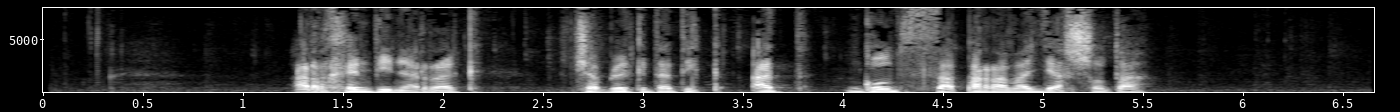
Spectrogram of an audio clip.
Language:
Basque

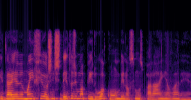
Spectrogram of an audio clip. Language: Portuguese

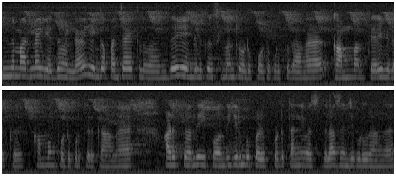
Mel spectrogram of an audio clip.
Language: Tamil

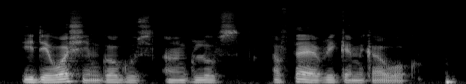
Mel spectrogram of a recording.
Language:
Nigerian Pidgin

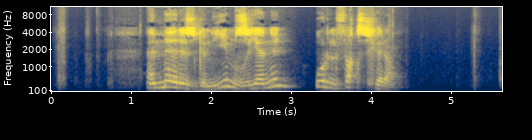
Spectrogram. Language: Kabyle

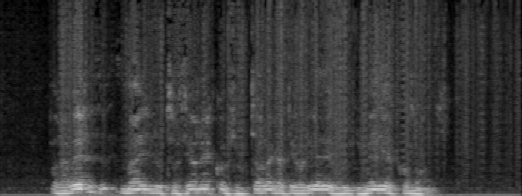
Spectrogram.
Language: Spanish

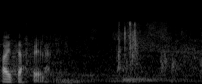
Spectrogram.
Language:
Estonian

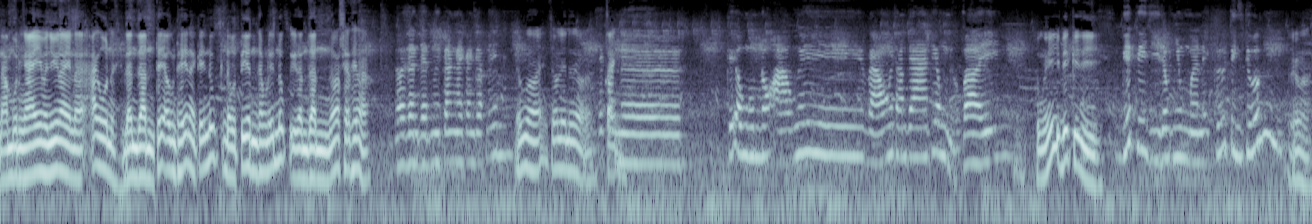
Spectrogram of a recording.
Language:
Vietnamese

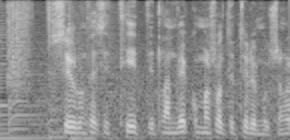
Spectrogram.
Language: Icelandic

